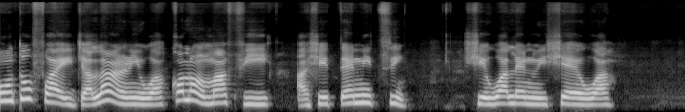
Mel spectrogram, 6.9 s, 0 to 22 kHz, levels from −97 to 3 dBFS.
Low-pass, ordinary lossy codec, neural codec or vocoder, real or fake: none; none; autoencoder, 48 kHz, 128 numbers a frame, DAC-VAE, trained on Japanese speech; fake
